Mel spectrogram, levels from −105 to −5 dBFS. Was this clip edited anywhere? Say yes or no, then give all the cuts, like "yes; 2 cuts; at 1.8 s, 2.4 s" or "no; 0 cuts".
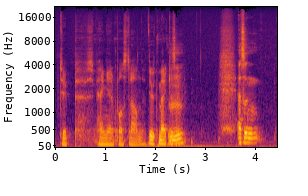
yes; 1 cut; at 1.8 s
